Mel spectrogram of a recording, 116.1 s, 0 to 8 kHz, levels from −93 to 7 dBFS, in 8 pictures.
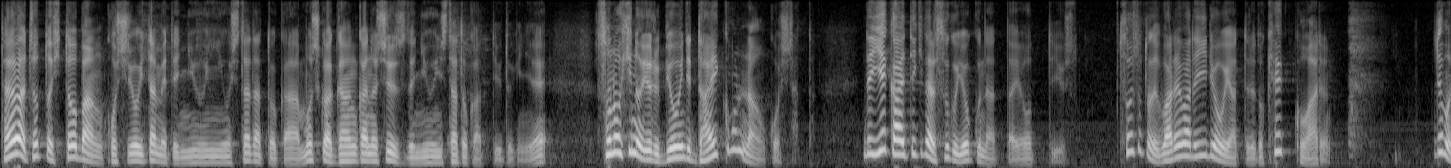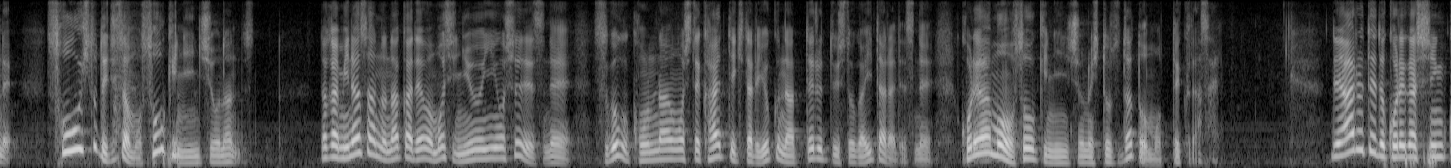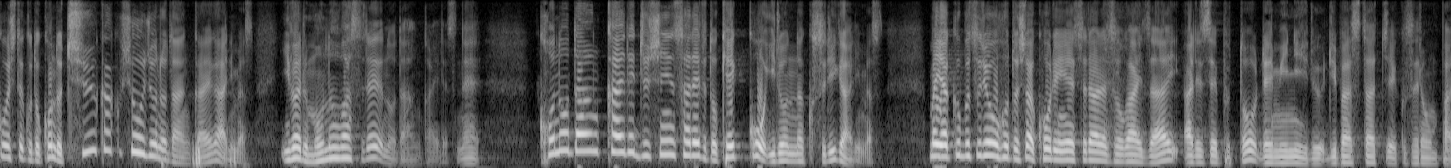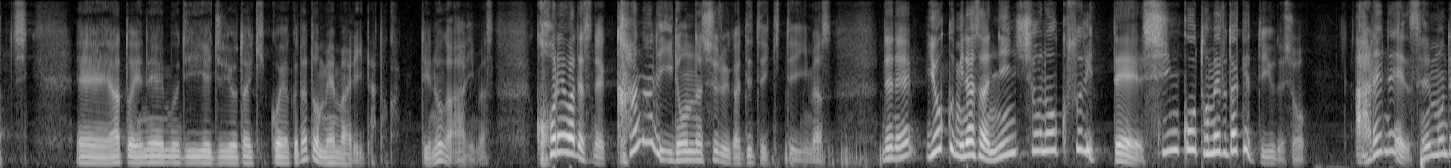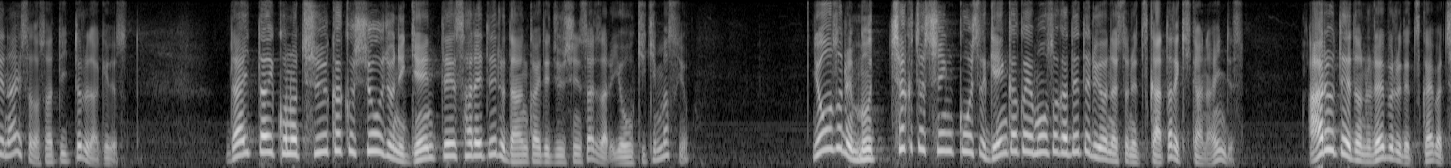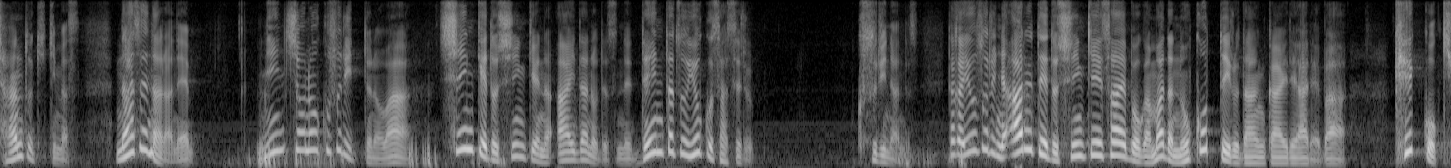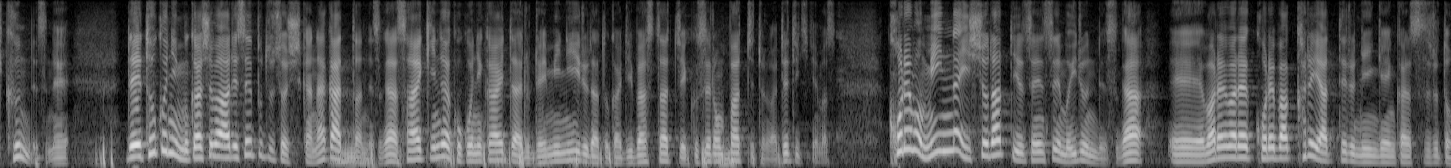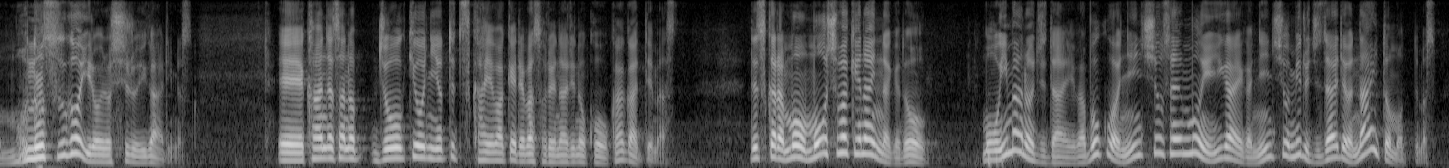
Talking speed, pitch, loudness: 415 characters per minute, 170 Hz, -20 LUFS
